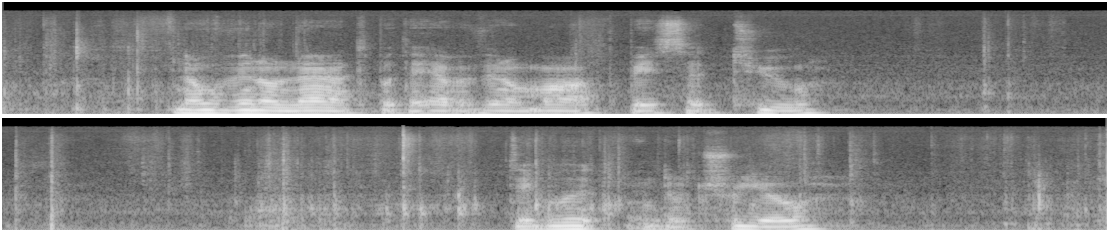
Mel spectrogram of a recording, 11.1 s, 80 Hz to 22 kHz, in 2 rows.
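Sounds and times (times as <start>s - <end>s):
cards and plastic sleeves rustling: 0.0s - 3.3s, 4.6s - 11.0s
steady low hum: 0.0s - 11.0s.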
